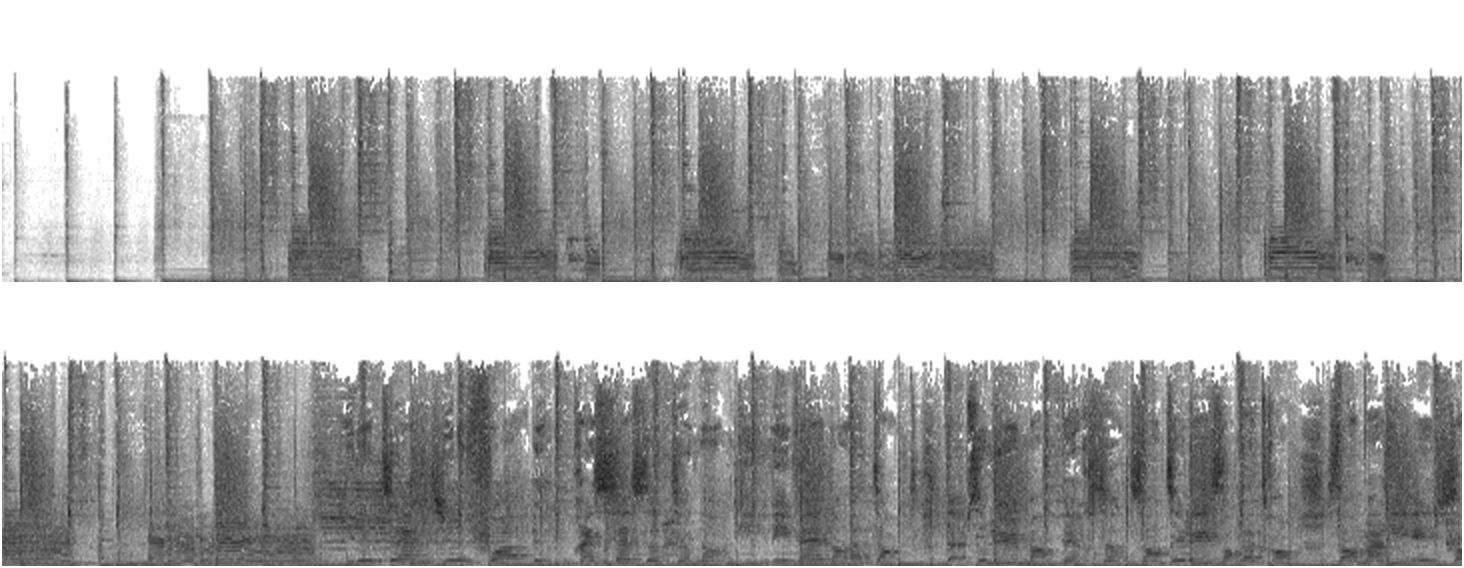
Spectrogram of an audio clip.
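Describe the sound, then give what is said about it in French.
A loud, dense grunge-leaning rock song played on Choc, with a grungy electric guitar sound and driving drums, less rap-like, kicking in after a few sparse opening hits and pounding on steadily without any vocals. “Ça va être un petit peu plus grungy, le moins rappeux, le moins plus guitare électrique.”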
